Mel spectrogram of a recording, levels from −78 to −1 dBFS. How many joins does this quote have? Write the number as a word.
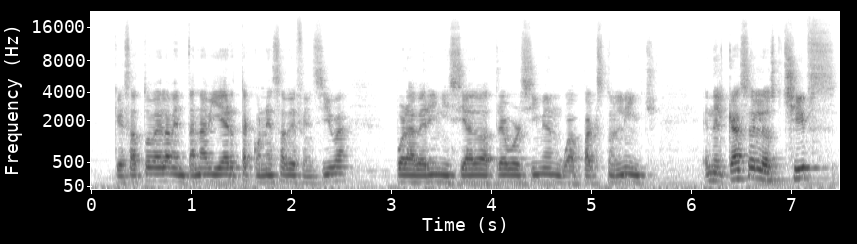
zero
